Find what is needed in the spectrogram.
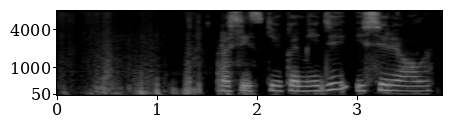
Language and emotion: Russian, neutral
